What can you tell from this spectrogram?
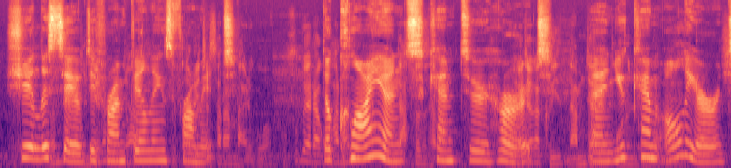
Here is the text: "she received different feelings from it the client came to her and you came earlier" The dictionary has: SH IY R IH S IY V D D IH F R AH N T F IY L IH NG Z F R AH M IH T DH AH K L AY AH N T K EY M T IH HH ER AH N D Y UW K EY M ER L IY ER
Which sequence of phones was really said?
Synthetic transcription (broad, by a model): SH IY L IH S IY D D IH F R AH N T F IY L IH NG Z F R AH M IH T DH AH K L AY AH N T K EY M T IH HH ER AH N Y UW K EY M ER L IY ER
